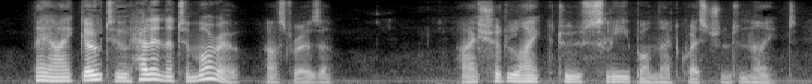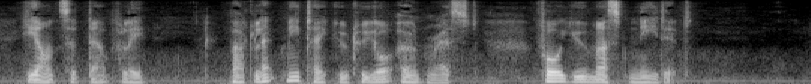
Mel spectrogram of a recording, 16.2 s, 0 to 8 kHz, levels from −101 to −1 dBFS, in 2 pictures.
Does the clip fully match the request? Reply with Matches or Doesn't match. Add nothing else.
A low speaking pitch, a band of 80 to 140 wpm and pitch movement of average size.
Doesn't match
